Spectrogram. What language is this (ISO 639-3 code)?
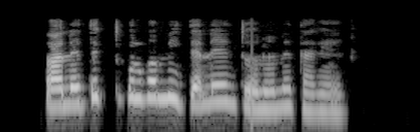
kln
